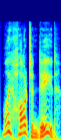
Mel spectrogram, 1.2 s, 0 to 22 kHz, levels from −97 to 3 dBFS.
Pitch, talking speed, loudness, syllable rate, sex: 155 Hz, 145 wpm, -15 LUFS, 3.7 syllables/s, male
